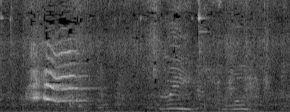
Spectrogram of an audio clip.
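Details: Alaskan Malamute named Dutton, together with dog friends: one sharp, high yelping whine that rises and falls quickly, then two lower, drawn-out voiced moans over soft background rumble.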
